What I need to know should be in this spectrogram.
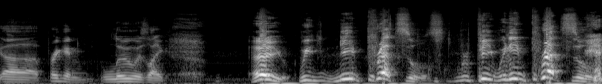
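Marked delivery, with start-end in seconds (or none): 2.5-5.9 raised, pitched-up, barking cartoon cop voice. Recounting a cartoon scene, the speaker voices the other officer's line as a Lou impression. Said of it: "That's a good Lou".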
